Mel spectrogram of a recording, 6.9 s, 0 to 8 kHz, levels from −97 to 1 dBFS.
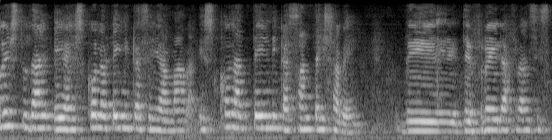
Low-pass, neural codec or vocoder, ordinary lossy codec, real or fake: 7.2 kHz; codec, 44.1 kHz, 7.8 kbps, Pupu-Codec; none; fake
